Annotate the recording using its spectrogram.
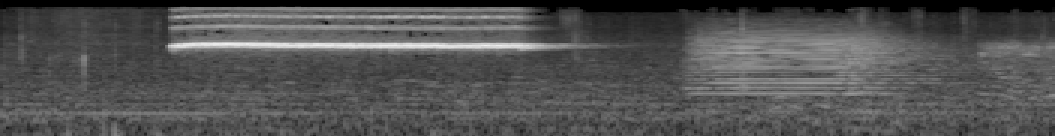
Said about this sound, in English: In the Bucharest Central train station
